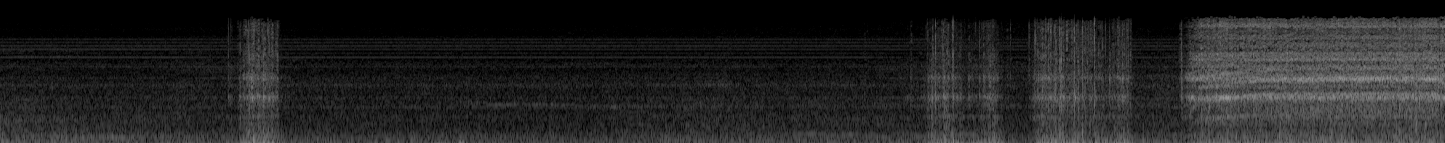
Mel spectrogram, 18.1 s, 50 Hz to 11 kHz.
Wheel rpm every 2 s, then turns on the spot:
0, 0, 0, 0, 0, 0, 20, 70, 150.
12-14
